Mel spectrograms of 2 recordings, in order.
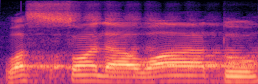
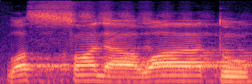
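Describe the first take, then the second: The two takes are said the same way.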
